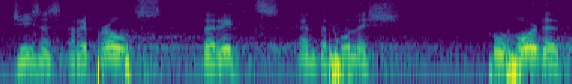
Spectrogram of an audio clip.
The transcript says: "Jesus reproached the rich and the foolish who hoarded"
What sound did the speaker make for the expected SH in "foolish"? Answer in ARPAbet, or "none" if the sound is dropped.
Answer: SH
